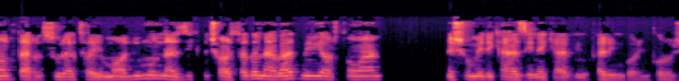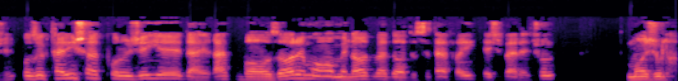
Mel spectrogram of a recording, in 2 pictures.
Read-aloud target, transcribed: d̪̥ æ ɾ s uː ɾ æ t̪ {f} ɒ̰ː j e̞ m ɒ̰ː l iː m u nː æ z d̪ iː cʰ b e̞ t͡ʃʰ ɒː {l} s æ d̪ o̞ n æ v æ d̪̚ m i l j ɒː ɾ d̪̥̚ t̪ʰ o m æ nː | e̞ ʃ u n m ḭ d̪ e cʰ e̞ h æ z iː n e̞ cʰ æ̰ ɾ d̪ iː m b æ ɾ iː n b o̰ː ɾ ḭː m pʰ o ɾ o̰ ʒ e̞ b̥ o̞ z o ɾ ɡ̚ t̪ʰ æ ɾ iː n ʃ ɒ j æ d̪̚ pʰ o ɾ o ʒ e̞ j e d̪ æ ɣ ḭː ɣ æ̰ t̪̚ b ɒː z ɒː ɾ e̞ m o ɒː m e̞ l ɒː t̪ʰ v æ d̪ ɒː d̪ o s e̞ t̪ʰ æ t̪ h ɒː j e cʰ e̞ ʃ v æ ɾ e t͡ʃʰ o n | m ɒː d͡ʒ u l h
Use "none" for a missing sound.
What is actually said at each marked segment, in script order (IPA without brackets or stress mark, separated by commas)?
h, ɾ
